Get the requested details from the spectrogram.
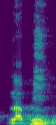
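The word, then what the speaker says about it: نبي: Nabi bacanya nun ba ya bacanya Nabi. Karena ada sidah Nabi. Jangan pakai H ya.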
